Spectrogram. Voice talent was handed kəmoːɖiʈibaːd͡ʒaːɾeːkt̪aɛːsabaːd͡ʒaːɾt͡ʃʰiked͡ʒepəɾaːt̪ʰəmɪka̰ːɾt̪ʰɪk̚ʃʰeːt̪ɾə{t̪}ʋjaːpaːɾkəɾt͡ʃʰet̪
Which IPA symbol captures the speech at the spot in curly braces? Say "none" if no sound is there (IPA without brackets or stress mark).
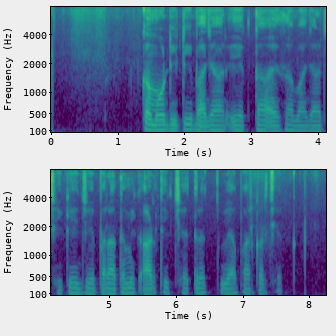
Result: t̪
